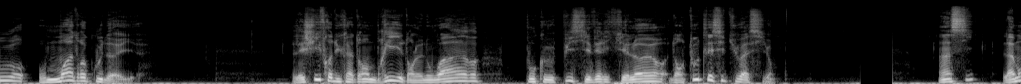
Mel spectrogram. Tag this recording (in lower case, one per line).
speech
